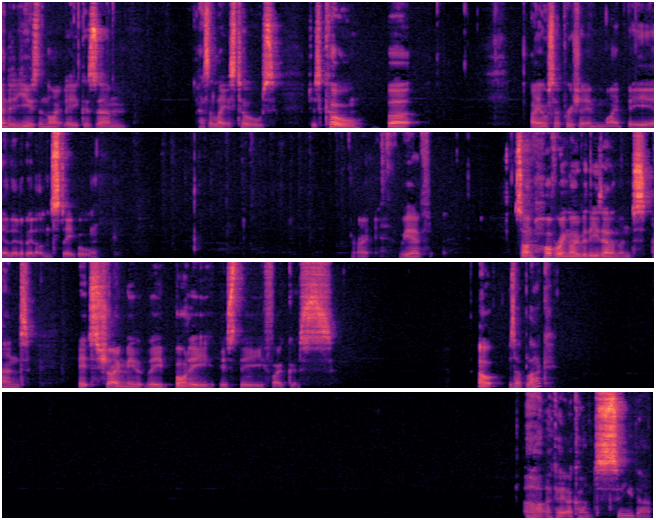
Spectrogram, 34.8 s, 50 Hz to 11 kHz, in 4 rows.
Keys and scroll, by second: 1.4 Return, 6.4 alt+super+i.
